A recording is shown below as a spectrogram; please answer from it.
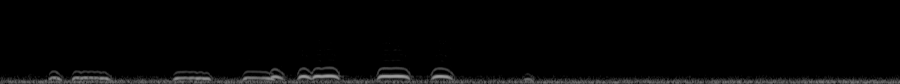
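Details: Off-season duet from a mated pair of Great horned owls visiting their nest tree, recorded by live cam on December 3, 2022: a run of low hoots, two voices alternating, one slightly higher, clustered in the first five seconds then quiet.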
